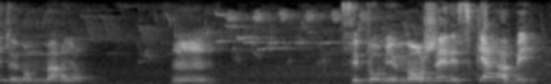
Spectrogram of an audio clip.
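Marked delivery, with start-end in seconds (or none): 1.7-5.4 sly. Acted. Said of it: "d'un air malin".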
